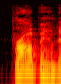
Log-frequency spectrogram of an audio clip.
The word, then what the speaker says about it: broadband: Broadband 的 D 不发音，因为两个辅音，第一个 D 不发音，两个辅音中发后面一个叫 broadband.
